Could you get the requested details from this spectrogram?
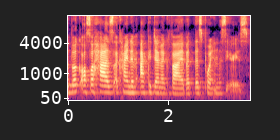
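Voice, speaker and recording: A woman speaks at a moderate pace in a fairly high pitch. Noticeable background noise runs behind her. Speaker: book vlogger. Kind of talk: casual vlog chat. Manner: animated.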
